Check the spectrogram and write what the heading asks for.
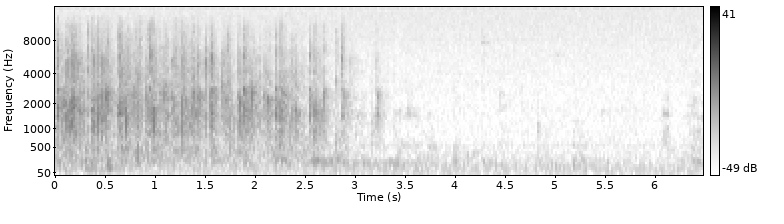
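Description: Audience applauding, a dense patter of clapping that dies away about three seconds in, leaving quiet room tone.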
